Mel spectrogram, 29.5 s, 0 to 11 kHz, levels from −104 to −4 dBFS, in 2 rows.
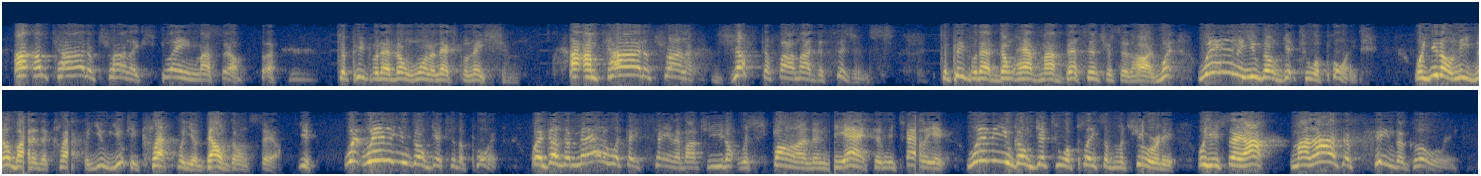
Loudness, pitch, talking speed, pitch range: -26 LUFS, 255 Hz, 205 wpm, 210-300 Hz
